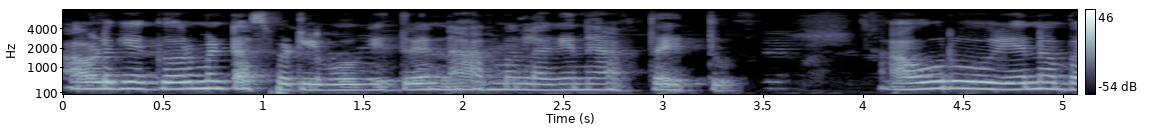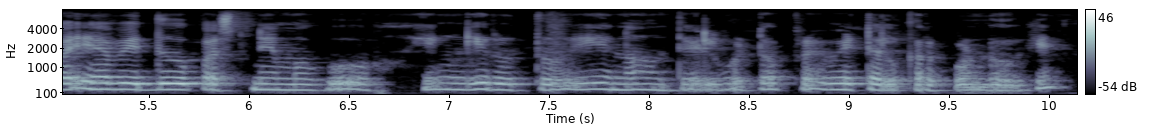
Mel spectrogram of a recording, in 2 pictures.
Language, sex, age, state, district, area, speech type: Kannada, female, 30-45, Karnataka, Bangalore Urban, urban, spontaneous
